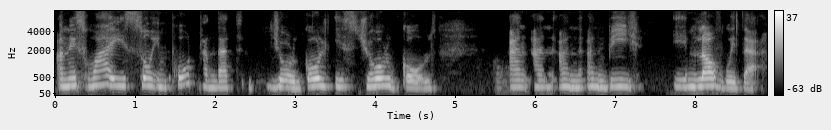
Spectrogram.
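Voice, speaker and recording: Slow-paced woman with Panamanian Spanish accent. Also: medium pitch, steady tone, dark tone. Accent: Spanish-accented English, Panamanian. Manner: halting, self-correcting second-language phrasing. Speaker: coach. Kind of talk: conversational personal storytelling in a group discussion.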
